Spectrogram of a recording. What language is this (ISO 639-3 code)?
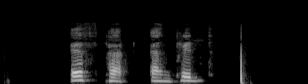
tha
